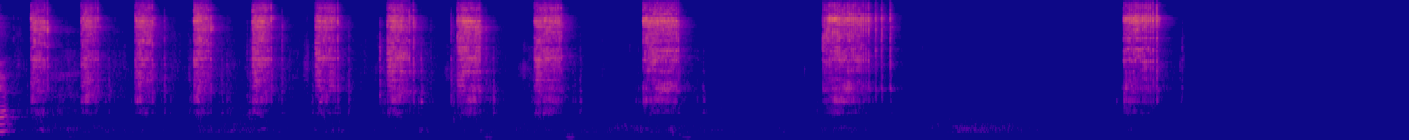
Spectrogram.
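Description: Hand ratchet clicking in short strokes, about two a second, as an exhaust clamp bolt is tightened down, then slowing to three longer, spaced strokes as the bolt gets snug.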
